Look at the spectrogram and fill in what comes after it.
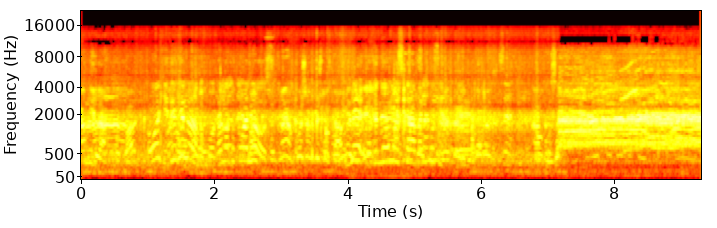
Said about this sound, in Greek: Αυτές οι κραυγές είναι κραυγές καλώς ορίσματος και κραυγές ευχαριστίας. Θα τις ακούσετε αρκετές φορές.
